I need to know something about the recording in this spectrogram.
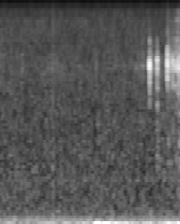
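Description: Steady hiss and low hum from a webcam microphone, with a few quick rustles near the end as a sheet of drawing paper is moved.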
